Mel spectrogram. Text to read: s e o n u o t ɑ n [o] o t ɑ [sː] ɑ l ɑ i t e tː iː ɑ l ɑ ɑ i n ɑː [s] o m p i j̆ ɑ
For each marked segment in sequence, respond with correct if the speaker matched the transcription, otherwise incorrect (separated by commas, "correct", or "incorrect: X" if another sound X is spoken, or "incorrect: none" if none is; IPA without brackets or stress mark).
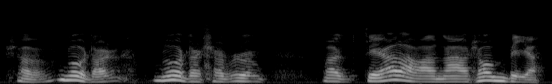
incorrect: u, correct, correct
